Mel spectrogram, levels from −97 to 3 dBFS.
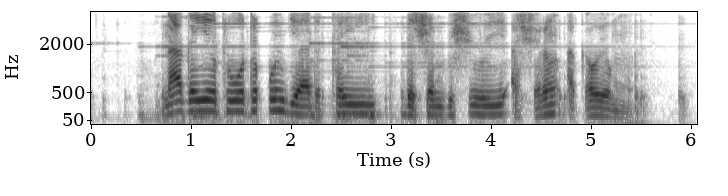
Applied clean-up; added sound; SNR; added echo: neural mask model RNNoise.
